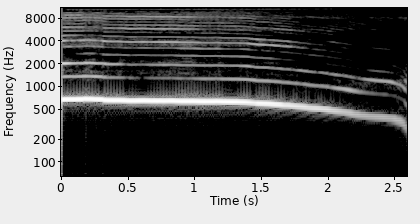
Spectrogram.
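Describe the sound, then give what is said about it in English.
An alarm sound effect: one loud, steady siren-like tone that holds its pitch, then sags lower and fades out over a couple of seconds. No one speaks. “While we're on it, why don't we just sound off the DB alarm?”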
